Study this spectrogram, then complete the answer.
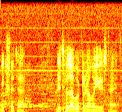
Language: Gujarati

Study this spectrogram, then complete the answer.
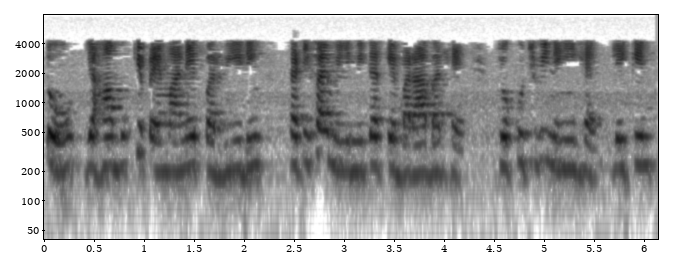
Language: Hindi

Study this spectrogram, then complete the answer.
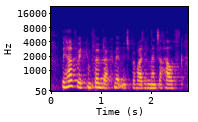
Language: English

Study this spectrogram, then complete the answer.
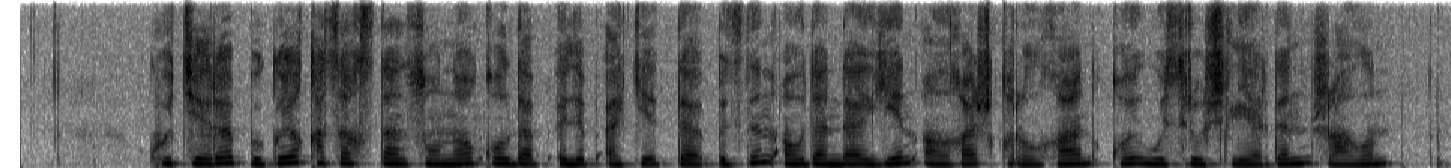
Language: Kazakh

